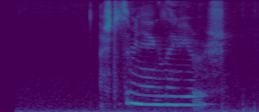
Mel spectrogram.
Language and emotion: Russian, sad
